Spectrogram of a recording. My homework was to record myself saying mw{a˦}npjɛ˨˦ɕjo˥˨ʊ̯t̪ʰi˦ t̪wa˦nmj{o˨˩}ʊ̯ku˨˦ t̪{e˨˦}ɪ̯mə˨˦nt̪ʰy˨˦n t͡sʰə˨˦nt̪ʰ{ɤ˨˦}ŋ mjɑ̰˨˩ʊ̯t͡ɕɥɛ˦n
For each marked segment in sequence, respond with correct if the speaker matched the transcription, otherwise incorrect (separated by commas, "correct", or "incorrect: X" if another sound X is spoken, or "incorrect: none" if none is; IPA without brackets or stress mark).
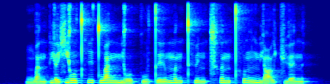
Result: incorrect: a˨˦, incorrect: o˨˦, correct, correct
